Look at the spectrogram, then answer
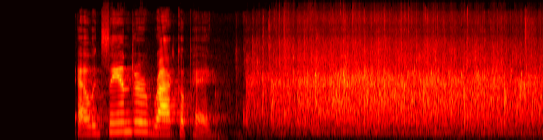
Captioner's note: audience applauding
